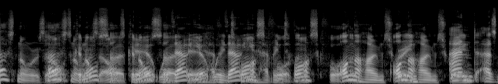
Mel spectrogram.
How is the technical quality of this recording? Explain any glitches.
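The recording has one clear fault. A doubled audio track runs through the whole clip. Every part of the speech repeats about half a second later, at roughly the same level. The copy is clean and full-band, with no room decay. A second, slower capture path is the likely cause.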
